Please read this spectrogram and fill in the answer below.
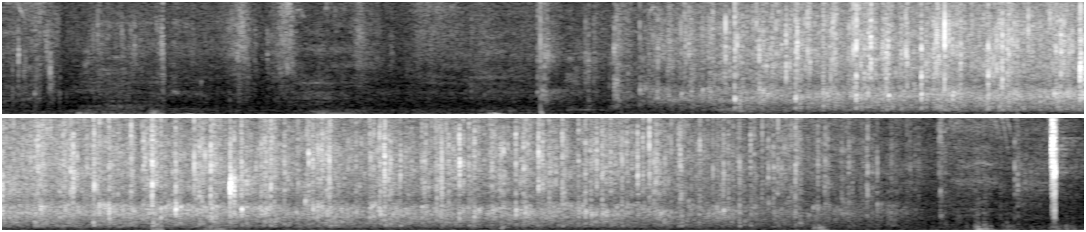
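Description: A few faint knocks, then a congregation applauding from about three seconds in, building quickly and dying away near the end.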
